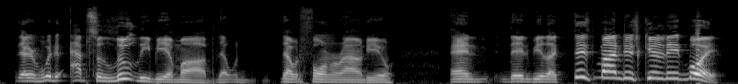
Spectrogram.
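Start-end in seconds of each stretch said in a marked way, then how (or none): 5.7-7.2 very high, loud, terrible put-on Haitian accent. Imagining a mob's reaction to an attack: terrible Haitian accent. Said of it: "It's my terrible Haitian accent".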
